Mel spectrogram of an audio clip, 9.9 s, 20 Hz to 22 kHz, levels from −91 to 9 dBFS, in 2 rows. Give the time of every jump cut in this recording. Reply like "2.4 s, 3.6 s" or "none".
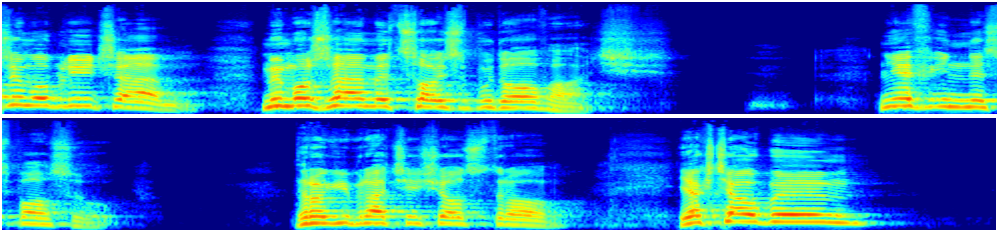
none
